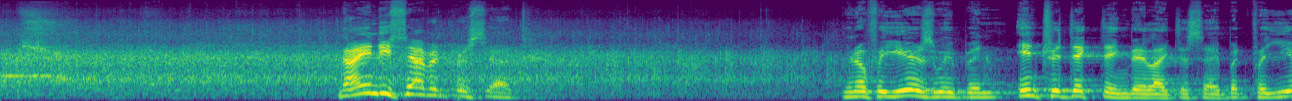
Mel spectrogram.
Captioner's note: applause; applause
